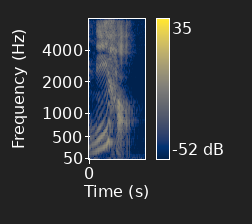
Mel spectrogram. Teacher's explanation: you would say the first character second tone is not the third tone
